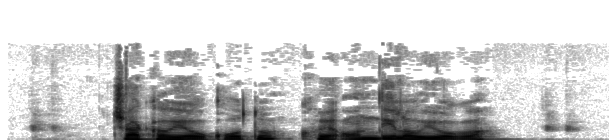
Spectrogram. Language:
Slovenian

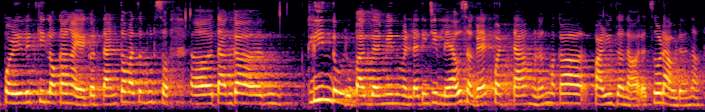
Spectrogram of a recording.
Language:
Konkani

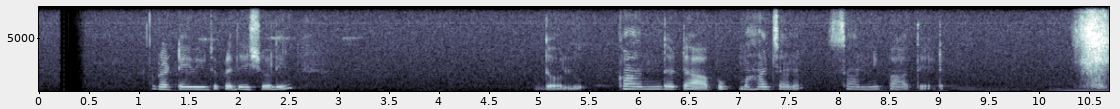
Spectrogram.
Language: Sinhala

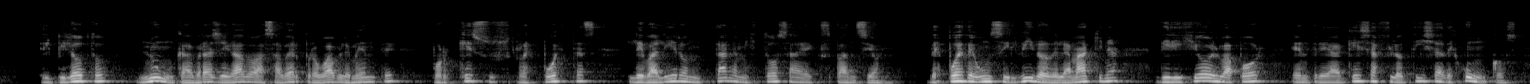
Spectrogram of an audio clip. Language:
Spanish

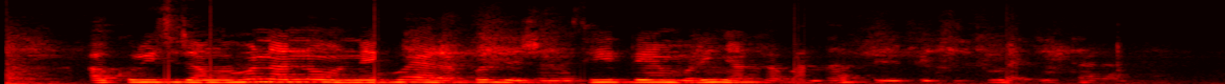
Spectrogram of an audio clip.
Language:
Kinyarwanda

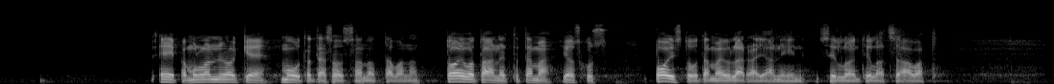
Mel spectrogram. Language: Finnish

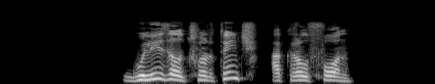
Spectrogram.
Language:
Abkhazian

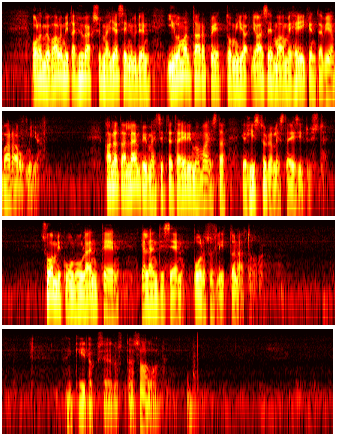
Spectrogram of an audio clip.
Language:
Finnish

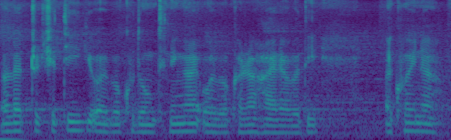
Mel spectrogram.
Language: Manipuri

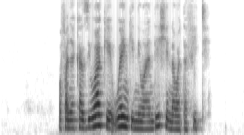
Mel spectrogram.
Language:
Swahili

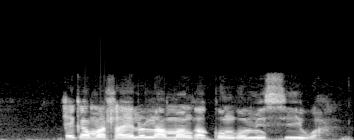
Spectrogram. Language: Tsonga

